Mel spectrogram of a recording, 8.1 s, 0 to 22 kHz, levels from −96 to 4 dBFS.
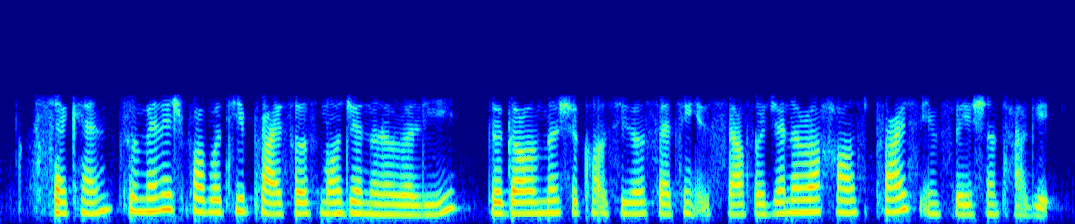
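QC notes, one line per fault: Throughout, G.729 codec: the speech has been squeezed through a low-rate speech coder, consistent with G.729A at 8 kbit/s, which sends only a vocal tract filter, a pitch estimate and a few pulses per frame instead of the waveform itself. The result is telephone-band speech running from about 250 Hz to 3.5 kHz, with nothing above 3.7 kHz, and a plainly audible rough, synthetic edge.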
